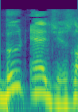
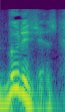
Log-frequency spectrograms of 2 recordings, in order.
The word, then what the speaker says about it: Buttigieg: Buttigieg. – It's Pete. Yeah, he says it's pronounced boot edges, like two words. Buttigieg. That's how he says you pronounce it.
